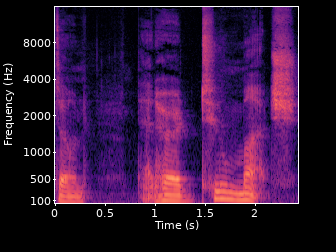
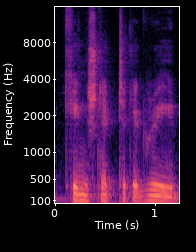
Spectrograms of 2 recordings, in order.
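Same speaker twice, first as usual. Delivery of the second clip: usual speaking voice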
